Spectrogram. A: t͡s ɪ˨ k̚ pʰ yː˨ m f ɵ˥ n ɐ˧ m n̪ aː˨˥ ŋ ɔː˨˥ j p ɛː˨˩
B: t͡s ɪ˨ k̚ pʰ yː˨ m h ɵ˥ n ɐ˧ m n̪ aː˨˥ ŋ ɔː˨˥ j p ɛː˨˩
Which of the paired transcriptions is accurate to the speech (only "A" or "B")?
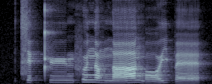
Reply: A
